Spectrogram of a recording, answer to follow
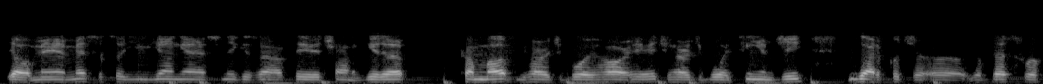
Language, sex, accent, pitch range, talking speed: English, male, American, 110-130 Hz, 195 wpm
